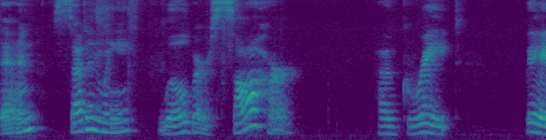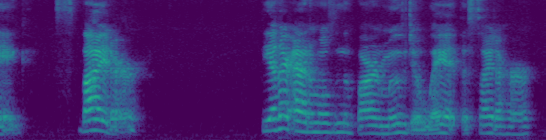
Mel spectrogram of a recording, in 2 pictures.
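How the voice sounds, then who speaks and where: A woman reading a storybook aloud for young children, in the expressive, explanatory way of a kindergarten teacher. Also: on the low side, slow, vocal fry.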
